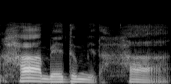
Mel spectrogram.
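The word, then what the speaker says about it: חמד: 하맛. 그래서 붙어서 하맛인데요. 하맛. 실제 발음은 하메드입니다.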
